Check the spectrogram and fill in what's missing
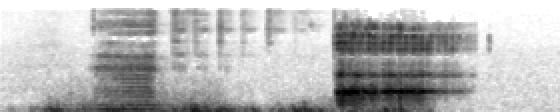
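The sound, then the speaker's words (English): A loud, drawn-out burp starting low and rumbly before rising into a strained, tonal belch lasting a couple of seconds, with no talking over it. “Who did that? That was moi. Oh, …. Girl, don't burp.”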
